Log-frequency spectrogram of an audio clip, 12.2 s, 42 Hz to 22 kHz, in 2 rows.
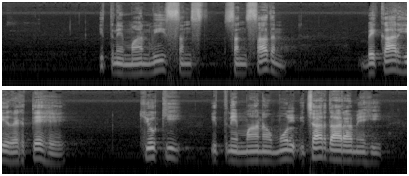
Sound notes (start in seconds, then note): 1.3 speaks in Hindi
